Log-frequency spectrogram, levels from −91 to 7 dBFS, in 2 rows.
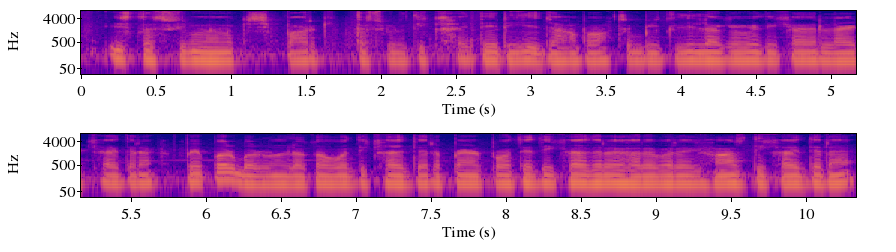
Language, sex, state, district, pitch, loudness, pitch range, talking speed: Hindi, male, Bihar, Jahanabad, 105 Hz, -36 LUFS, 105-110 Hz, 250 wpm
